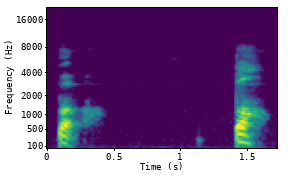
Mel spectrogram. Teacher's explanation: produced with vibration of the vocal cords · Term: voiced sounds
